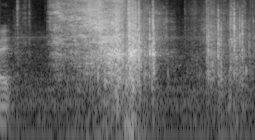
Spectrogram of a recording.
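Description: A sheet of paper rustles and swishes past close by.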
